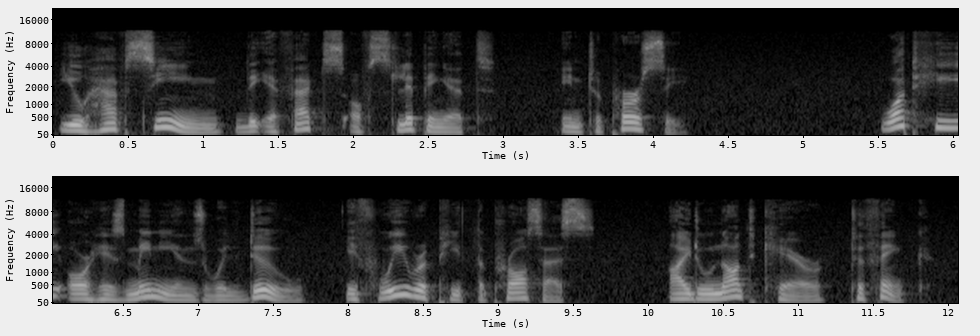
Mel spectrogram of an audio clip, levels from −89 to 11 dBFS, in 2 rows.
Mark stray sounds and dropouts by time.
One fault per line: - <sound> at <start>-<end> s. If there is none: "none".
none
